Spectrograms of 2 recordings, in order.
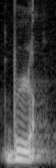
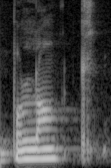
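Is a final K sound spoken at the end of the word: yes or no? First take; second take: no; yes. First: The word ends without any K sound. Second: The word ends with an audible K sound. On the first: The speaker calls it right. "So that C at the end, you don't pronounce it" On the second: The speaker calls it wrong. "a lot of my students say blanc, even advanced students"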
